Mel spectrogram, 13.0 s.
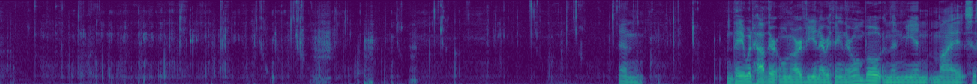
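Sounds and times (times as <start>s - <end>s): close chewing mouth sounds: 0.0s - 9.8s.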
